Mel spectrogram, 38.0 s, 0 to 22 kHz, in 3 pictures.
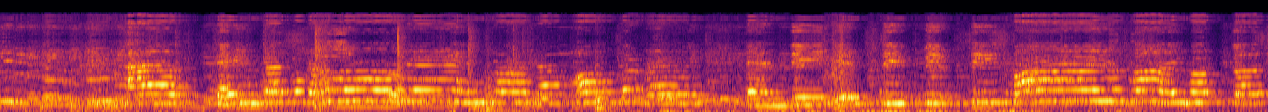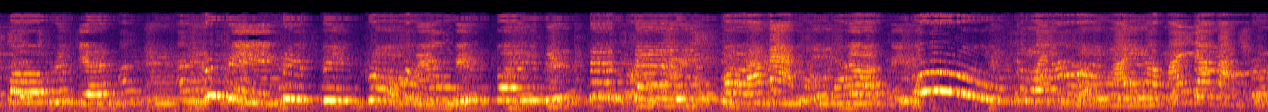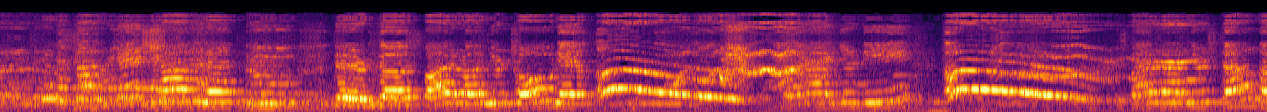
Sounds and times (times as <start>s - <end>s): Music: 0.0s - 38.0s
Child singing: 1.2s - 38.0s
Female singing: 1.2s - 38.0s.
